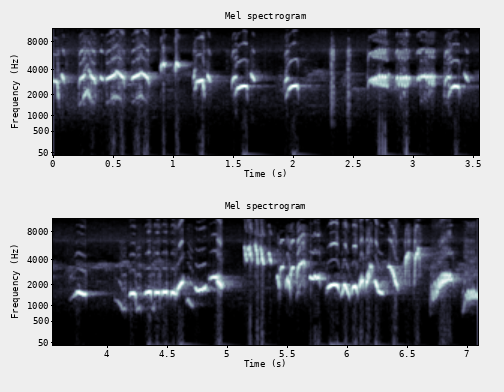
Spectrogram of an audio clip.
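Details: Murai batu, the white-rumped shama, in a clear master recording for other birds to copy: a lively mix of mid-pitched whistles, quick chatters and lower slurred phrases, ending in bright high notes that swoop up and down.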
